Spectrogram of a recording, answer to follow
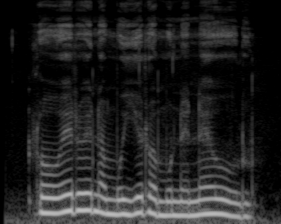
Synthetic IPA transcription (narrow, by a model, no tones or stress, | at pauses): loweɾwenamujeɾwamuneneolu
